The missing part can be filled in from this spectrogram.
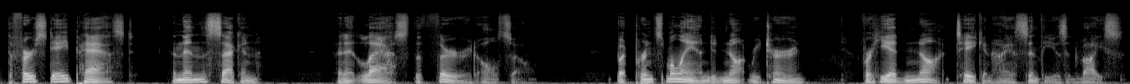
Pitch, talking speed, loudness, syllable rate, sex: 90 Hz, 145 wpm, -21 LUFS, 4.3 syllables/s, male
